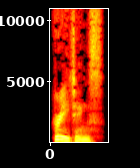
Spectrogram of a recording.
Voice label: Bosmer female "hello"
